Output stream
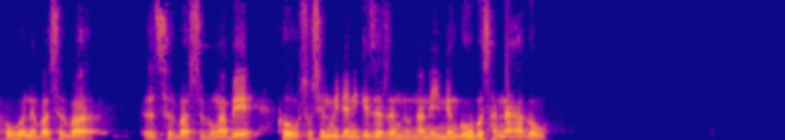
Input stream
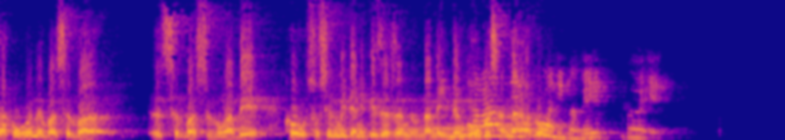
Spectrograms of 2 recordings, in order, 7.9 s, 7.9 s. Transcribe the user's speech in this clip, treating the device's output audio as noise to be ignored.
नोंथाङा बे खहानि बागै ए

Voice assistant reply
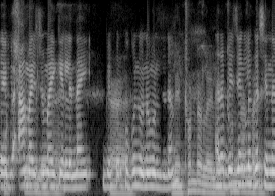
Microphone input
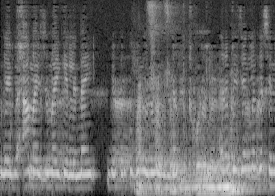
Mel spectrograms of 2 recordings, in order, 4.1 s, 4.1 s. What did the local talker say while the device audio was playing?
आदसा आदसा दुब्बा गेलेनाय ना

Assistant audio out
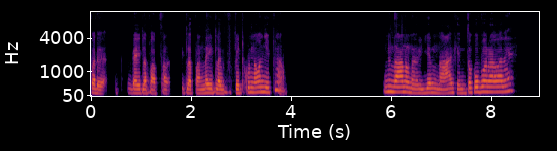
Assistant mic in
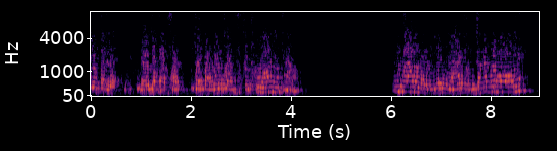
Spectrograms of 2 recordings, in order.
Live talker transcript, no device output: none

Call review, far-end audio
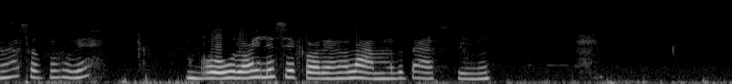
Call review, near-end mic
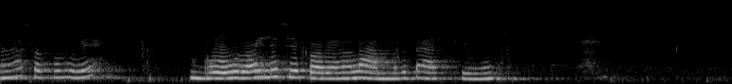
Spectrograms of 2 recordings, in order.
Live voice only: none

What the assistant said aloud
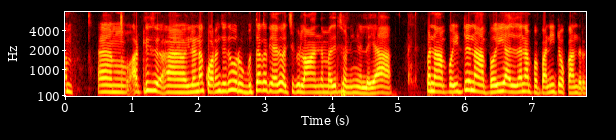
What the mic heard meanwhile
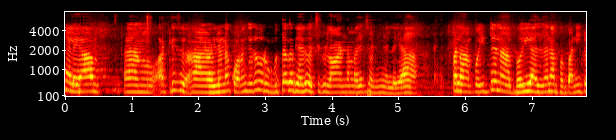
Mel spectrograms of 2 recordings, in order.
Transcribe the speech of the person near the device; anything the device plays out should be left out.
none

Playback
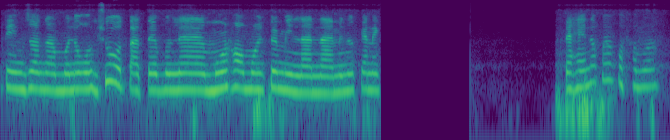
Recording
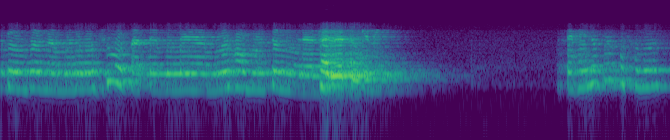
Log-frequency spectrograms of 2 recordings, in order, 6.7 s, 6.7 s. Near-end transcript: সেইটোৱেতো

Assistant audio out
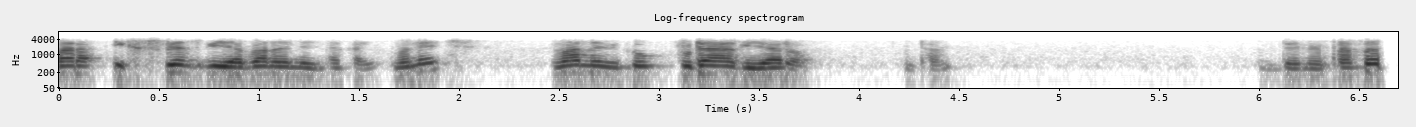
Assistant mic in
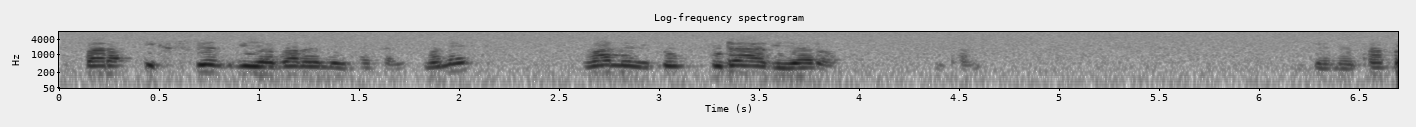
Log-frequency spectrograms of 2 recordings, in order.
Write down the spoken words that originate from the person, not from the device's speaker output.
none

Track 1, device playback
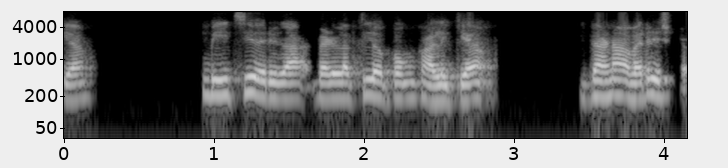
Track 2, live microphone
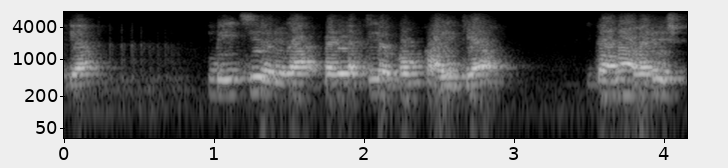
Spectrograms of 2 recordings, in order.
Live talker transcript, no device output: none

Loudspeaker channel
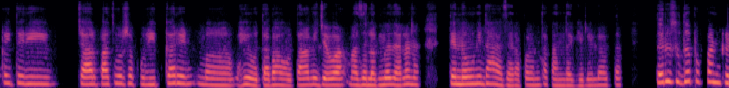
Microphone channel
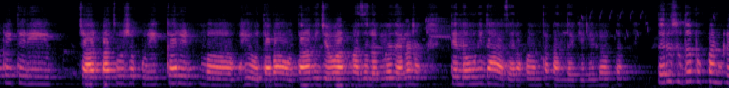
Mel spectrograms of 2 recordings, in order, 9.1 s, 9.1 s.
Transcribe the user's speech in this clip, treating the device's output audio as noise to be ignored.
none

